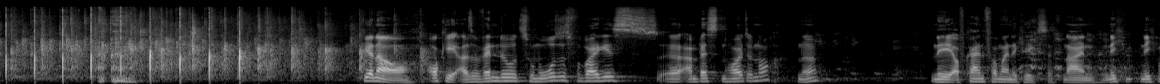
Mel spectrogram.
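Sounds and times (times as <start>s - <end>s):
hand claps: 0.0s - 4.3s
applause: 0.0s - 4.6s
speech: 3.6s - 8.4s, 9.3s - 11.5s
laughter: 10.0s - 11.5s.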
